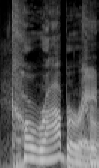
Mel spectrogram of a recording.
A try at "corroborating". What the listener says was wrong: It's not a W.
